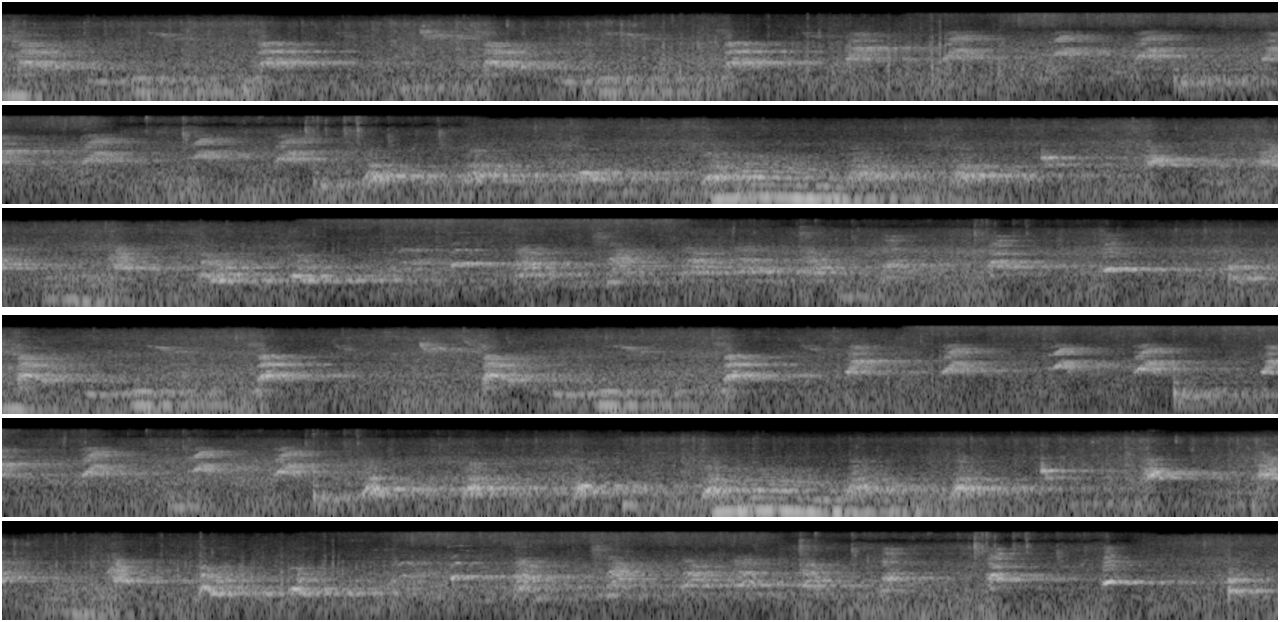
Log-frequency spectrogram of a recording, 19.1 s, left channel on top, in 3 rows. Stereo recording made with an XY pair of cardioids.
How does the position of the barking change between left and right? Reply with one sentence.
You can hear the barking stay put.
